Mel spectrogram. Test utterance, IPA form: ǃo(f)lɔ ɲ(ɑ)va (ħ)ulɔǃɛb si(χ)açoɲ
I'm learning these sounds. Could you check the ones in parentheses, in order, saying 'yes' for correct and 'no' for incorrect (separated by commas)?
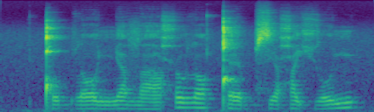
no, no, yes, no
